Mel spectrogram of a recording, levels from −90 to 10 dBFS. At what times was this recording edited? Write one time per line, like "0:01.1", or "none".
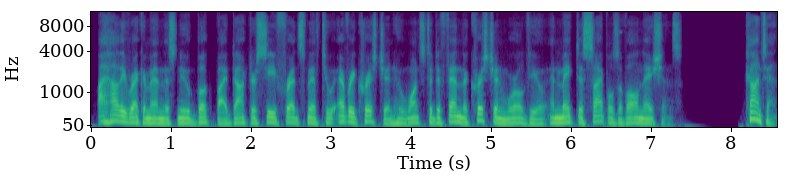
none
